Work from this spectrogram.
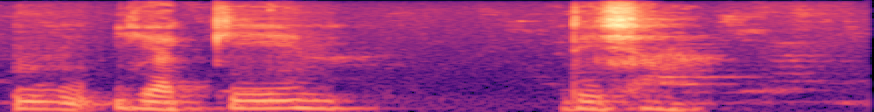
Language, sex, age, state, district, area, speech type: Manipuri, female, 60+, Manipur, Tengnoupal, rural, spontaneous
